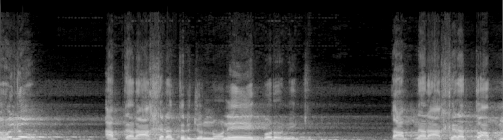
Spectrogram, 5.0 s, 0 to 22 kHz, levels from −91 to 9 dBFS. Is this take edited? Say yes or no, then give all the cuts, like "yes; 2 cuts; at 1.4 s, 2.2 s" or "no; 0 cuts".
no; 0 cuts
